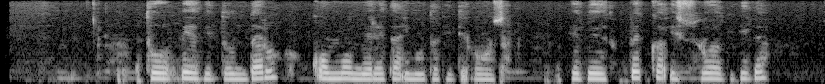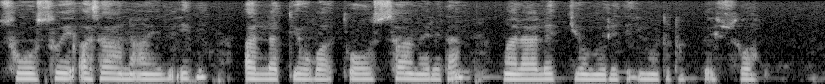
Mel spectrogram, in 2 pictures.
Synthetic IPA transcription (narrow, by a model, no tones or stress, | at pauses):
t̪ʰo̞ːpʼːɪjɐɡɪd̪ːɔnd̪ɐɾɔkʼɔmːɔmɛɾɛt̪ɐʔɪmɔt̪ɐt̪ɪd̪ɛ̰ʔo̞ːsɐ̥ɐ | hɛɡe̞ːt̪ʊ̥pːɛkːɐʔɪsːʊwaːɡɪd̪ɪd̪ɐ | so̞ːsːɔjɛʔɐsaːnɐʔɐjbɛ̰ʔɪd̪ɪ | ɐlːɐt̪ʼːɪjoɡaːt͡sʼo̞ːsːaːmɛɾɛt̪ɐnmɐlaːlɛt̪ːɪjɔmɛɾɛt̪ɪɪmɔt̪ɔt̪ʊpːɛɪsːʊwɐ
